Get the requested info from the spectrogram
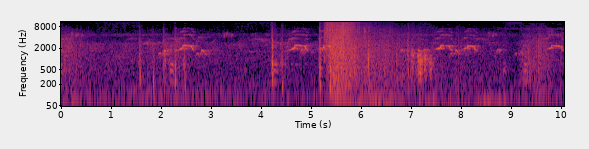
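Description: Rainforest ambience with a bird repeatedly giving short, high chirps, in pairs and singly. A one-second burst of noise comes about five seconds in.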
